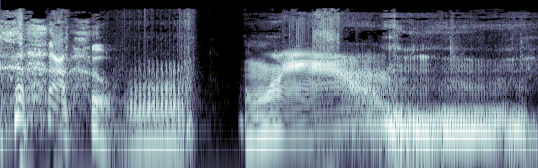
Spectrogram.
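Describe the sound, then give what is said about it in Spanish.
A pet growls in two loud bursts, a short rumbling snarl and then a longer, wavering growl after a brief pause, with no talking over it. “¿Quieres escuchar? Ronroneando como.”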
